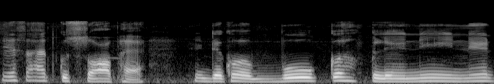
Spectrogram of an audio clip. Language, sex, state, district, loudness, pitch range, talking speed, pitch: Chhattisgarhi, male, Chhattisgarh, Kabirdham, -15 LUFS, 135-160 Hz, 95 wpm, 145 Hz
